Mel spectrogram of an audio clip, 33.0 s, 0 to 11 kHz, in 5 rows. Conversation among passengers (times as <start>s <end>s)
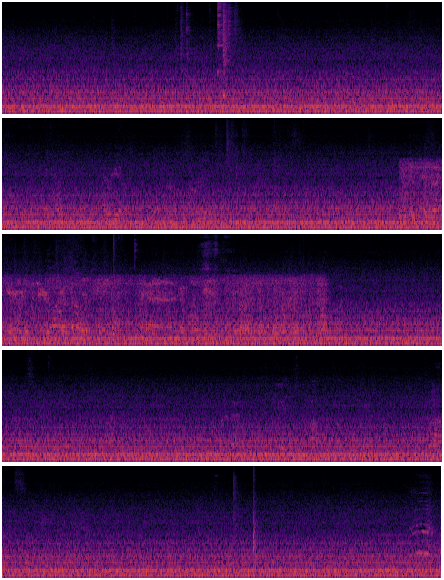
7.1s 10.4s, 12.4s 18.1s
